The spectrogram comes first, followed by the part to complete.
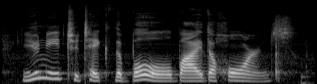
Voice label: Dictation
